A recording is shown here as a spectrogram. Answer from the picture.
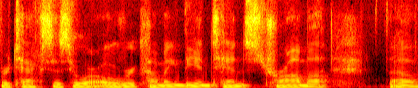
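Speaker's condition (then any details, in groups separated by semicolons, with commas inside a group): No condition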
